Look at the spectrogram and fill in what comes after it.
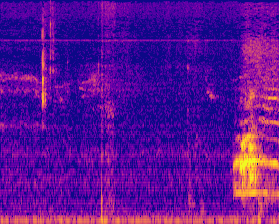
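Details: A male Siamese cat on his post, seemingly hearing or seeing something and in protect mode, gives one loud, harmonic meow after a quiet stretch of low background hum.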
